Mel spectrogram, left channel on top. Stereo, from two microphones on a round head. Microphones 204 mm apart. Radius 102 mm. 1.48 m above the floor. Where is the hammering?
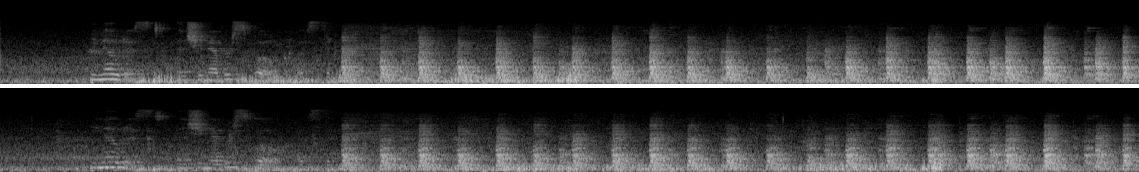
30° left (ahead or behind), 2.5 m.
